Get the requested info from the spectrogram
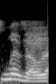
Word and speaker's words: Lizzo: Did I say that right? Is that it's Lizzo, right? – Like it is. Yes, my son loves her.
